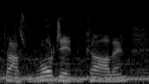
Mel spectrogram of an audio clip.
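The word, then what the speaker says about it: Rodin Carlin: Yeah, in the Roden Carlin as well or Roden Carlin. I pronounce I've been told Roden Carlin because they're northerners as well which is what I am technically but accent sometimes shows it.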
